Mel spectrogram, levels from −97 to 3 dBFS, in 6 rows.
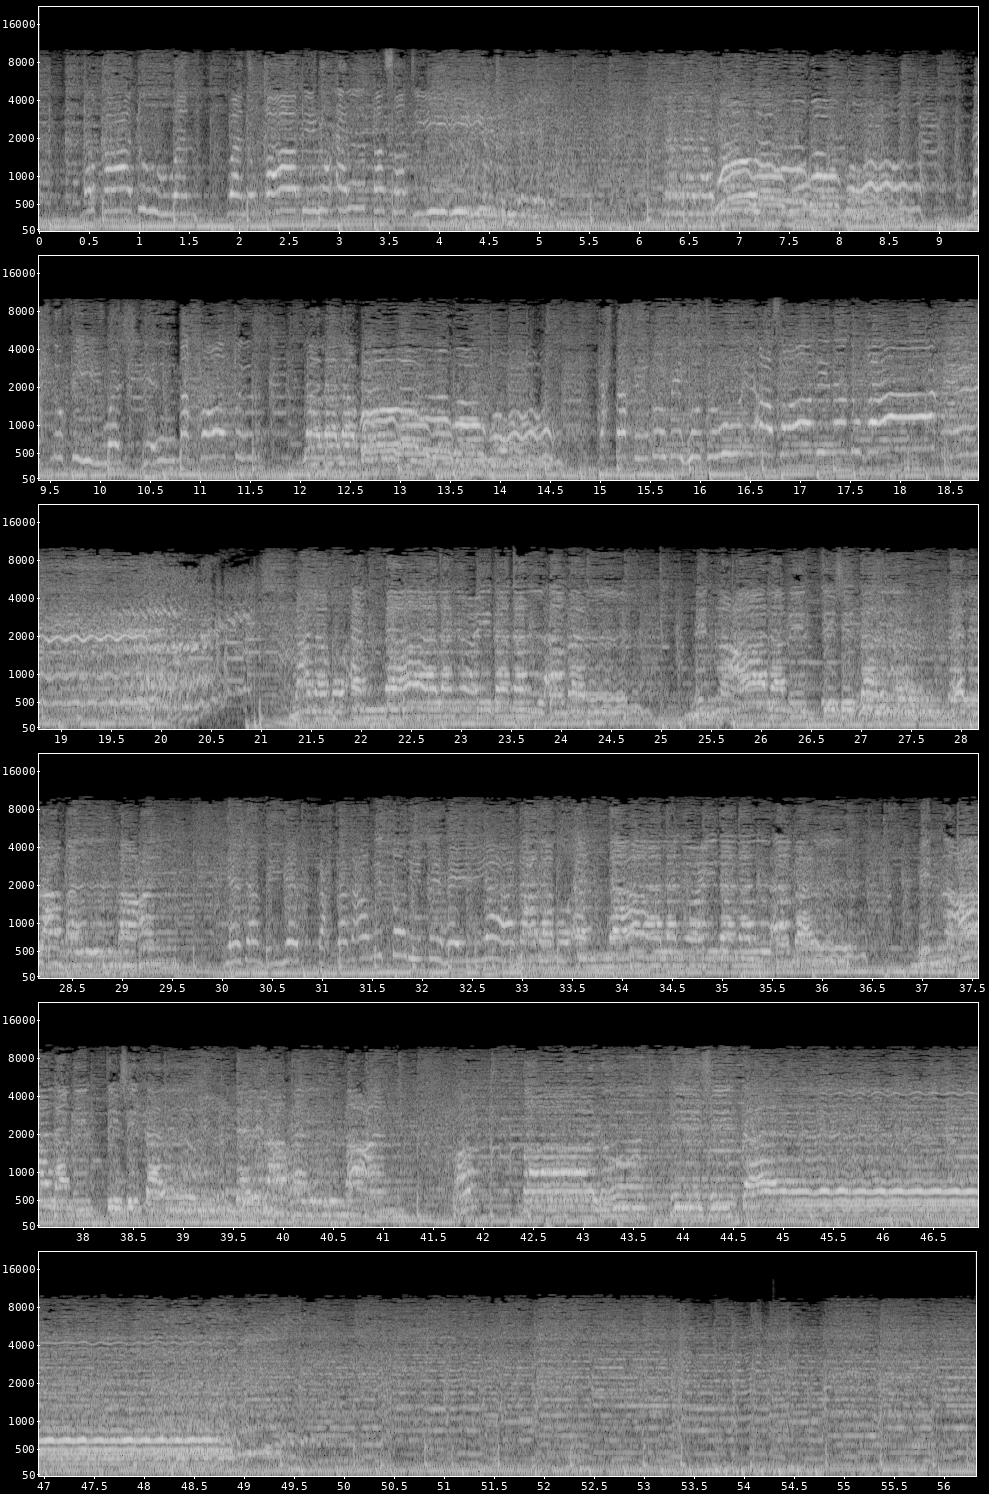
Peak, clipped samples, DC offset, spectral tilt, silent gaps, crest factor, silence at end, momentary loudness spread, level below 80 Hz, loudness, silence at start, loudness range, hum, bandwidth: -6 dBFS; under 0.1%; under 0.1%; -5 dB/octave; none; 14 dB; 0 s; 7 LU; -40 dBFS; -20 LUFS; 0 s; 5 LU; none; 10 kHz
